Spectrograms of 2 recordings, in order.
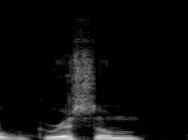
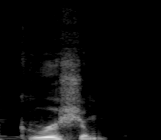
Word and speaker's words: Grisham: And he was like, oh, how big is – he said something like, how big are the home runs from Bell, Grissom? And it's like, his name is Grisham. Who is Grissom? – It's not that hard to pronounce, like, Grish. It's kind of self-explanatory.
